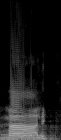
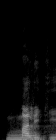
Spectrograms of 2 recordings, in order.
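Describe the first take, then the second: First: The first vowel is drawn out long. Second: The first vowel is short and quick. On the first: "Isi panjang" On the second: "Bisa dibaca cepat"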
